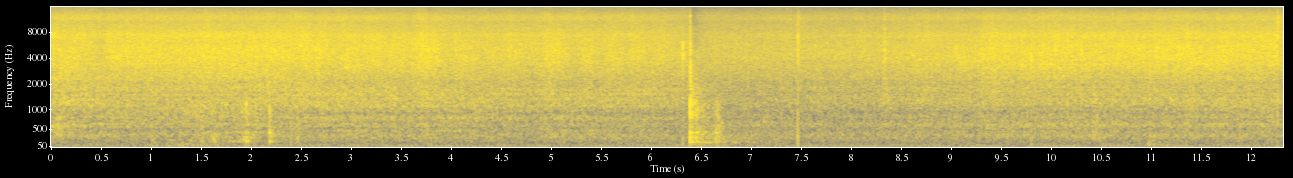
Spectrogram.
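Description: Loud sizzling of asparagus sautéing in a nonstick frying pan with teriyaki sauce and minced garlic, a steady frying hiss while it is turned with metal tongs. A sharp knock sounds about six seconds in.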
